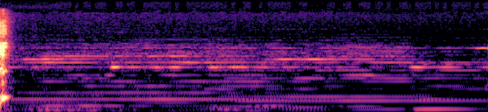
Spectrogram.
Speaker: That hiccup hurt. That was a little painful.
